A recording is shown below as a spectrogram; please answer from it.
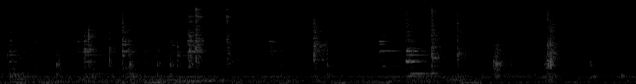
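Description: Faint, irregular metallic clicks and small ringing taps from a cordless drill and its fittings being handled and fitted to a bicycle's rear frame, over a faint steady hum.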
